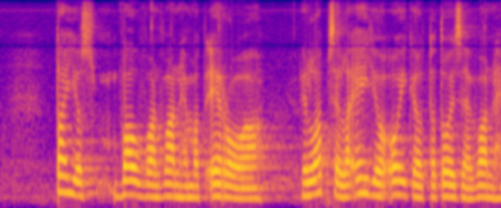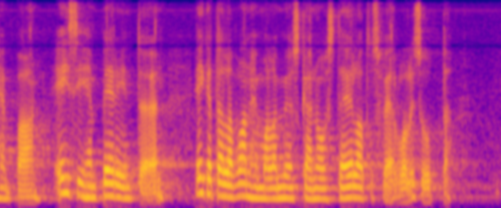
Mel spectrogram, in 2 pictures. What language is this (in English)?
Finnish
